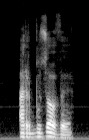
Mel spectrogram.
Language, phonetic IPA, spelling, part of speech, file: Polish, [ˌarbuˈzɔvɨ], arbuzowy, adjective, Pl-arbuzowy.ogg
